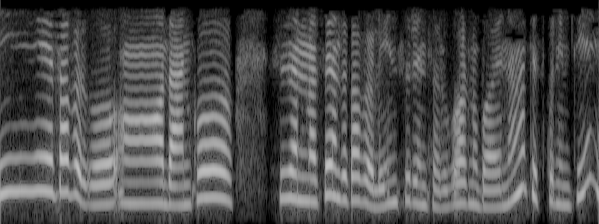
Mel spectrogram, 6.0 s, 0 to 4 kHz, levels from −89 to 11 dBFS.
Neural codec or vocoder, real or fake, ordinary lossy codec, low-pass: none; real; MP3, 24 kbps; 3.6 kHz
